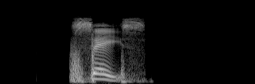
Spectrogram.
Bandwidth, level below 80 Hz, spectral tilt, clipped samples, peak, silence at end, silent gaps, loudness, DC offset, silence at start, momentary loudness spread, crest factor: 10 kHz; -72 dBFS; -3 dB/octave; under 0.1%; -4 dBFS; 1.1 s; none; -22 LUFS; under 0.1%; 0.7 s; 16 LU; 22 dB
